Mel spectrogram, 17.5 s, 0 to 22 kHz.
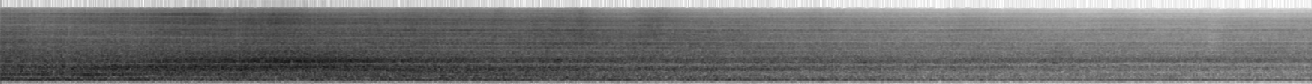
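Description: Airbus A321 airliner's jet engines running at taxi power as it rolls past close by, with a steady low hum under the roar. Loudest about four seconds in, then fading steadily as the aircraft moves away.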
